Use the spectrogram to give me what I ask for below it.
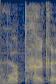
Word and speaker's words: Morpeko: Yeah, Morpeko is how you say this, but it's like hangry version Morpeko, where he's just an angry boy.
